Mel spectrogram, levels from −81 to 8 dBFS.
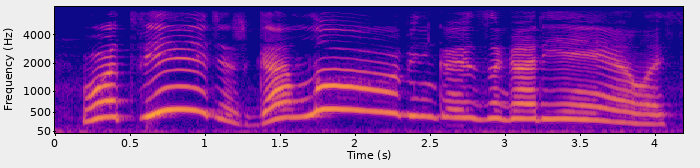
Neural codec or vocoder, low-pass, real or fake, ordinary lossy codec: none; 7.2 kHz; real; Opus, 64 kbps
